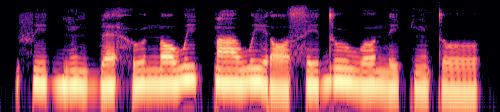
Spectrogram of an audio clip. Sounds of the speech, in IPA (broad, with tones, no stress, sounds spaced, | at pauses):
f i˨ ɡ͡b ĩ˨ ɡ͡b ɛ˨ h u˨˦ n ɔ˧ w i˦ k͡p ã˦ w i˦˨ ɾ ɔ˨ s i˧ d u˦ w o˧ n i˨ k ĩ˨ t o˨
